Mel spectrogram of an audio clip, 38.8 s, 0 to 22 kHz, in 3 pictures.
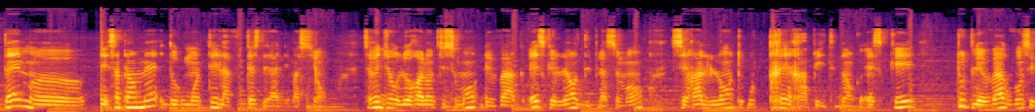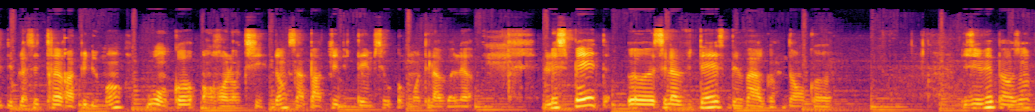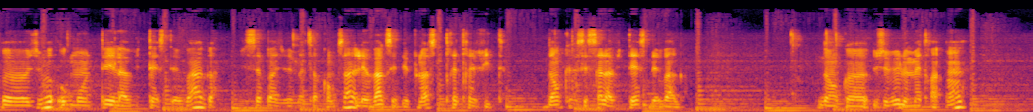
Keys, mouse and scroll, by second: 7.1 space, 26.9-30.0 drag, 33.4 space, 34.1-38.7 drag.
